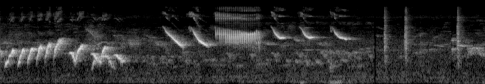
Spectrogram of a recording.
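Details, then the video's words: White-rumped shama singing: a rapid run of rising chirps, then loud downward-sweeping whistles and a burry squawk, followed by sharp clicks and a final warbled phrase. "burung murai batu"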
